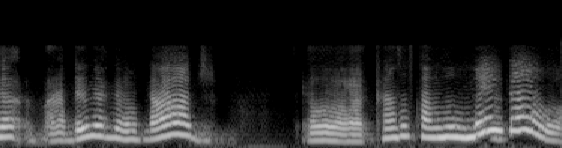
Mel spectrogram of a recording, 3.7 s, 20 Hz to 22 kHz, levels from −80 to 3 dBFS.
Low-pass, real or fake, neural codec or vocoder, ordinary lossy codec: 7.2 kHz; fake; codec, 16 kHz, 0.5 kbps, FreqCodec, smaller model; none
